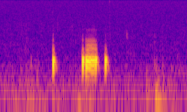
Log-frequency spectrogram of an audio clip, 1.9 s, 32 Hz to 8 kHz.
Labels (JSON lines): {"label": "biophony, knock croak", "recorder": "SoundTrap 300"}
